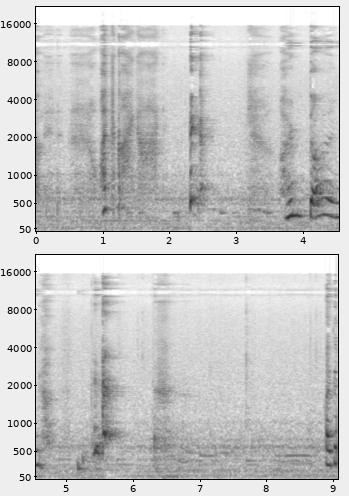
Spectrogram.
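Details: Repeated hiccups: about five sharp, abrupt gulping hiccups with soft speech and breathing between them during a hiccup attack.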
